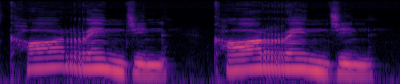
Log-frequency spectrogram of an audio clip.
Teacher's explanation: r is going to link to the next sound after the vowel r is gonna linked into n in a car engine okay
